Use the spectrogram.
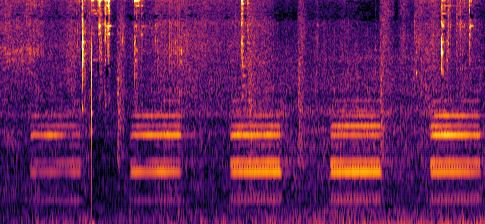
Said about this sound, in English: I had to check and see what my alarm system is. Ain't my car. I thought it was my car going off.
